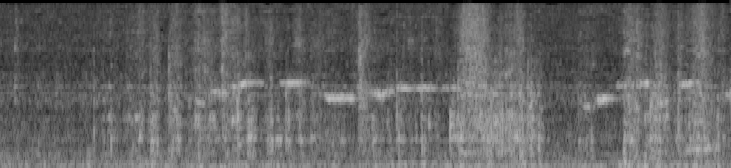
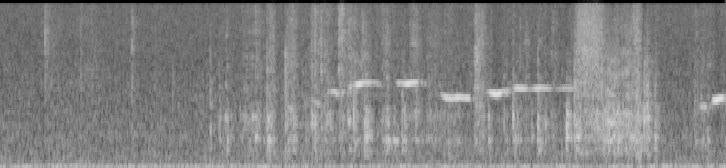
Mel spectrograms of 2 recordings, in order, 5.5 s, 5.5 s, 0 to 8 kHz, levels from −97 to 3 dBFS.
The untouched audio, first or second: second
